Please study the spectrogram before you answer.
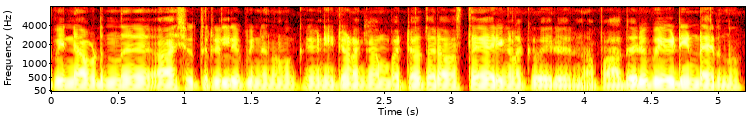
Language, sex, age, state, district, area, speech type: Malayalam, male, 18-30, Kerala, Wayanad, rural, spontaneous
